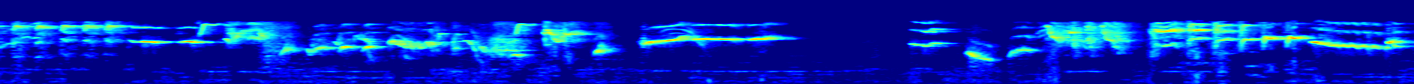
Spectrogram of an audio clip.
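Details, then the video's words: Caged Oriental magpie-robin, described as aggressive, pouring out a long, varied song of rapid whistles, chatters and buzzy notes, with one silent gap of about a second midway before resuming vigorously. "Suara Master Burung Kacer Galak"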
